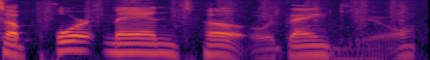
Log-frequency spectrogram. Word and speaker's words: portmanteau: it's not without showing me proof it's a Portman toe thank you it's a portmanteau Poor Man's toe try the zoom trick again nope don't work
